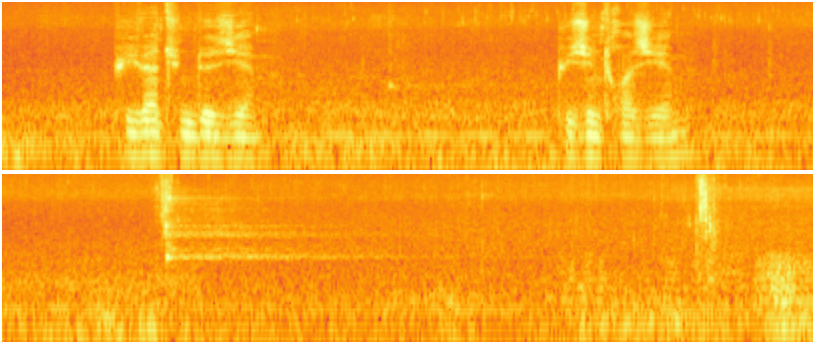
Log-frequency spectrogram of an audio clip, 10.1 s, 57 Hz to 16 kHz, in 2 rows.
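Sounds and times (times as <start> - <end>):
low rumble: 0.0 - 10.1
torrential rain pouring during a storm: 0.0 - 10.1
speech: 0.7 - 1.7, 3.5 - 4.4
sharp bright bursts: 6.0 - 9.0.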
